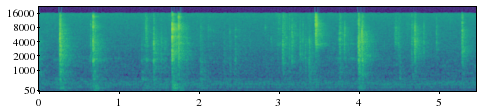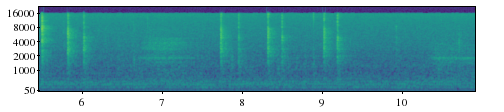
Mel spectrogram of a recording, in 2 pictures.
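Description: Irregular small clicks and taps of hands handling a light bar mounted on a PVC enclosure frame, louder in the first couple of seconds and again about four seconds in, over a faint steady low hum.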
